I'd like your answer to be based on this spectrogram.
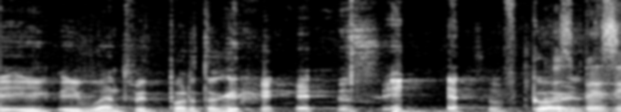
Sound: laughter

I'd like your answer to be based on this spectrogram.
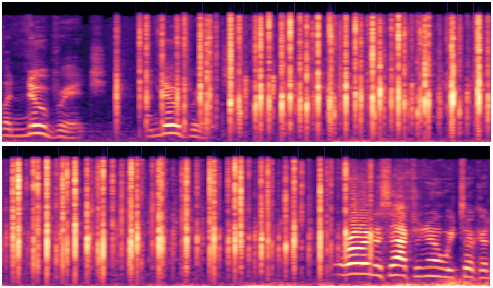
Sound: applause

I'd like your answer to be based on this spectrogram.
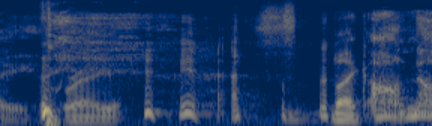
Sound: laughing

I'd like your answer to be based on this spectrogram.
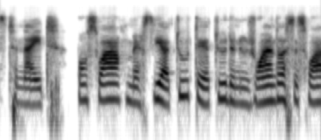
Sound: speaking french

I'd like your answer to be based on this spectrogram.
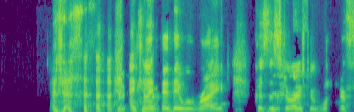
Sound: laughs

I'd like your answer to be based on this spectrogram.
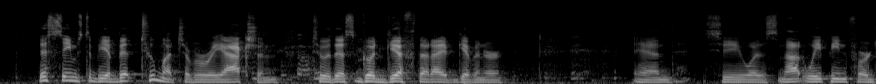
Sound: laughs

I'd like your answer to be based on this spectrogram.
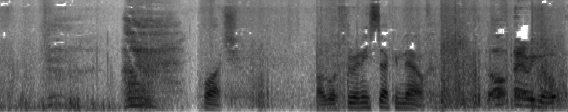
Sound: sigh

